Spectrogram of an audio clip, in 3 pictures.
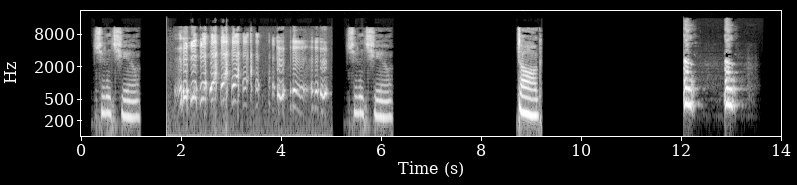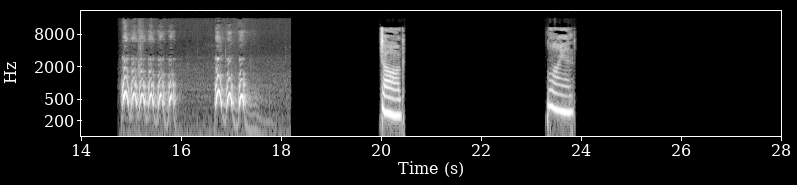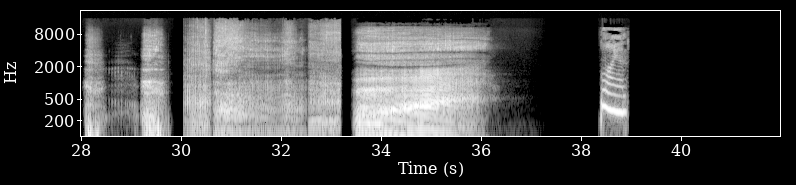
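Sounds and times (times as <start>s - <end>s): dog barking: 12.0s - 13.3s, 14.8s - 16.0s, 16.6s - 17.7s
lion roaring: 28.1s - 36.2s.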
